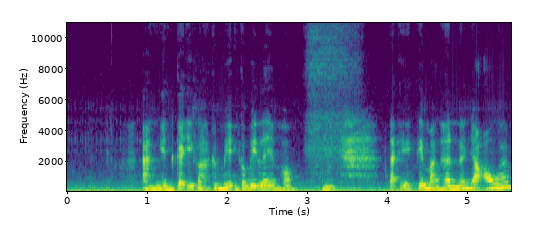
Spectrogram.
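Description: A woman talks with animation close to a microphone.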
